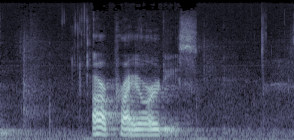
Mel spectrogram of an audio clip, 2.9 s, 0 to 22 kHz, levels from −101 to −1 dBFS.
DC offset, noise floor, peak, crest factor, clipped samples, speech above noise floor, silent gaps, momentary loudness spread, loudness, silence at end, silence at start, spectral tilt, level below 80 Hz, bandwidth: under 0.1%; -51 dBFS; -8 dBFS; 20 dB; under 0.1%; 27 dB; none; 23 LU; -25 LUFS; 0.9 s; 0 s; -5.5 dB/octave; -54 dBFS; 19 kHz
